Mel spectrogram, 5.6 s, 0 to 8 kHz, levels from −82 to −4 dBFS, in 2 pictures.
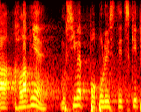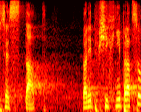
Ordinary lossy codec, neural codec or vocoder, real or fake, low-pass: Opus, 16 kbps; none; real; 7.2 kHz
